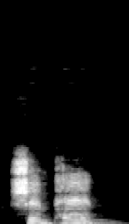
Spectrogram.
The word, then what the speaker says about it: champagne: Câu số 2, chữ CH này mình đọc là champagne.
